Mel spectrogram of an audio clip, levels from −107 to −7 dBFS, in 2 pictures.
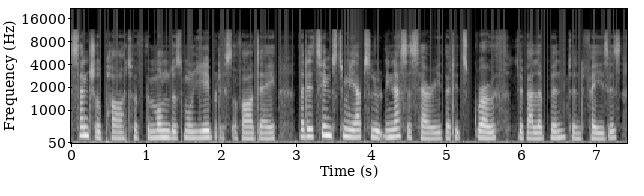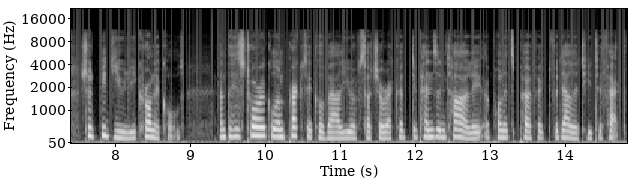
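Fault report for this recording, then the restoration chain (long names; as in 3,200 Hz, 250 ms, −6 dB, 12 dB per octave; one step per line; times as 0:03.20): surface crackle 35 per second −32 dBFS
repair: click removal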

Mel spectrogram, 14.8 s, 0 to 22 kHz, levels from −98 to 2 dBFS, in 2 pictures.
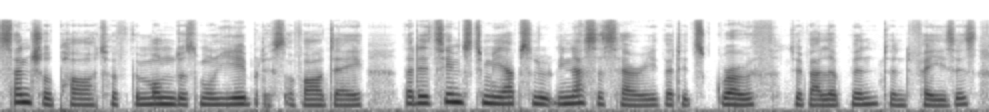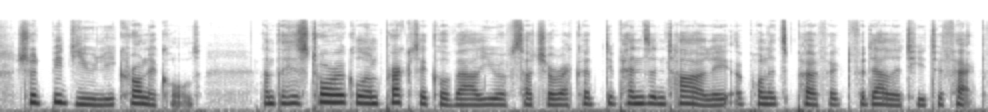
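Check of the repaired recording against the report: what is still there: none of them is left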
